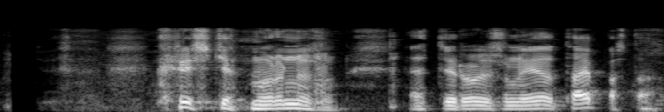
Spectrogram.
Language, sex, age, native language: Icelandic, male, 30-39, Icelandic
